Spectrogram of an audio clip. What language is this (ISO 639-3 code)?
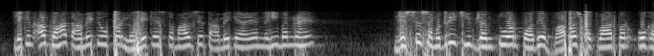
hin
